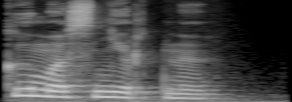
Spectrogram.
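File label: "кымӧс ниртны", Komi, female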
